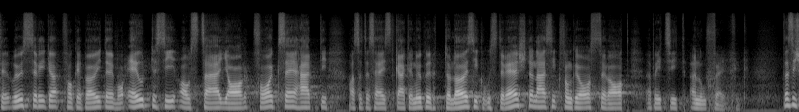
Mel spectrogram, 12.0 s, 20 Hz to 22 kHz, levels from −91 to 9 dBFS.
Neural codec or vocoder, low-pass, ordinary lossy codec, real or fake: autoencoder, 48 kHz, 32 numbers a frame, DAC-VAE, trained on Japanese speech; 14.4 kHz; none; fake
